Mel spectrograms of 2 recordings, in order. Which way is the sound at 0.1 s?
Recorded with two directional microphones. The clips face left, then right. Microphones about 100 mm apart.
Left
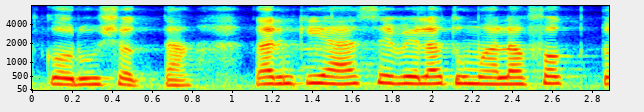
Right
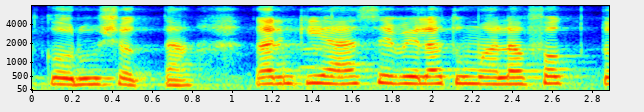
35° left (ahead or behind).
